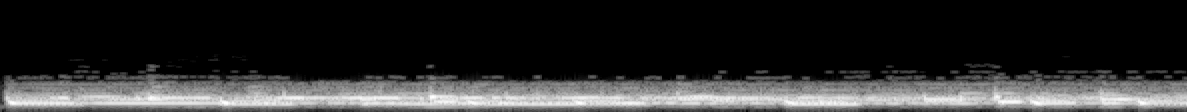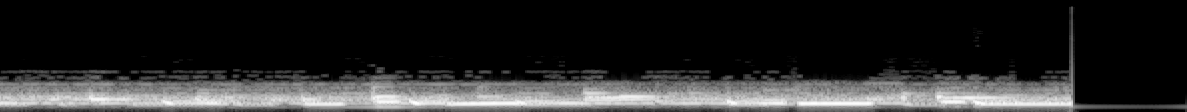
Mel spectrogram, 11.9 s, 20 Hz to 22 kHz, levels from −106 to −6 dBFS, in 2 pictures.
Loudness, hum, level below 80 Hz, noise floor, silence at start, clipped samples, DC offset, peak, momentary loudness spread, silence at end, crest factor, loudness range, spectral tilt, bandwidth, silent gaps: -16 LUFS; none; -88 dBFS; -74 dBFS; 0.05 s; under 0.1%; under 0.1%; -2 dBFS; 6 LU; 0.55 s; 14 dB; 2 LU; -8 dB/octave; 1.1 kHz; none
